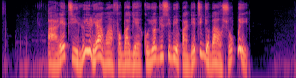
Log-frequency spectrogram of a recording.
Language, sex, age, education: Yoruba, male, 30-45, tertiary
